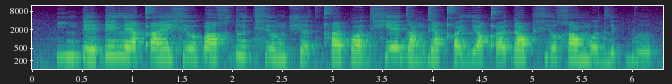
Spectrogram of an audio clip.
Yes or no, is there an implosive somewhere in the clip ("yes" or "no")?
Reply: yes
